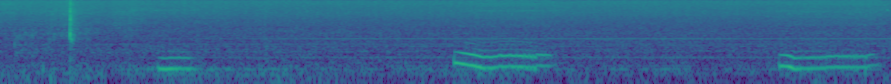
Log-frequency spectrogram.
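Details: Sleeping domestic cat giving a loud humming snore indoors: smooth tonal hums, each about a second long, recur every few seconds over a faint steady room background.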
